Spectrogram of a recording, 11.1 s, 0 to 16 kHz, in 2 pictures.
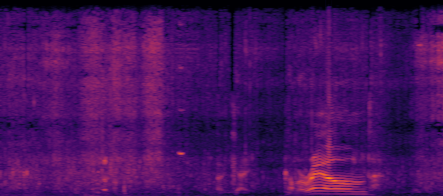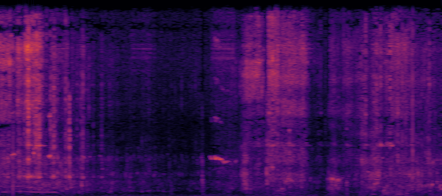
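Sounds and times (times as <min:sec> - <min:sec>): wind buffeting microphone: 0:00.0 - 0:03.7
water washing along hull: 0:00.0 - 0:11.0.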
